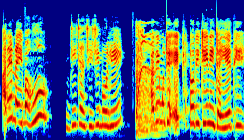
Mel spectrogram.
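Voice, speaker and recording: A woman voicing gossiping relatives in a cartoon family skit, in an animated way. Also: very high-pitched, measured pace, slight background noise. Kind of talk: comic cartoon voice acting.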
